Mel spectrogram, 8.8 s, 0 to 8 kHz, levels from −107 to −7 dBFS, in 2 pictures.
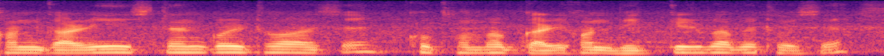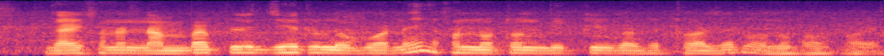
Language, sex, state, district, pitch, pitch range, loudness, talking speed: Assamese, male, Assam, Sonitpur, 115 Hz, 105-125 Hz, -19 LUFS, 175 wpm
